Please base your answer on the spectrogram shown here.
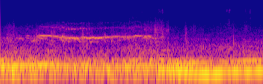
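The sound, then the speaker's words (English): Car tires spin and skid as the car dips off a highway into a grass median: a wavering high squeal over a loud, steady low engine rumble, with the squeal dropping away near the end. “The car shuddered as it dipped into a grass median. The spinning tires fought for purchase.”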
